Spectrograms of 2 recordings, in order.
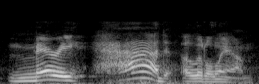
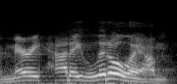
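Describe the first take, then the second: First: The word "had" carries the main stress. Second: The word "little" carries the main stress. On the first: She owned one in the past but not now. "She doesn't have one now. She used to" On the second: The lamb was small, not big. "not a big lamb"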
